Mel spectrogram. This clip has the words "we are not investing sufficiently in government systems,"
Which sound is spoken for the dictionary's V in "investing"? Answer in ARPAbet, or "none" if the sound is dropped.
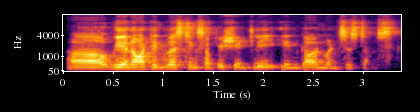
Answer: V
